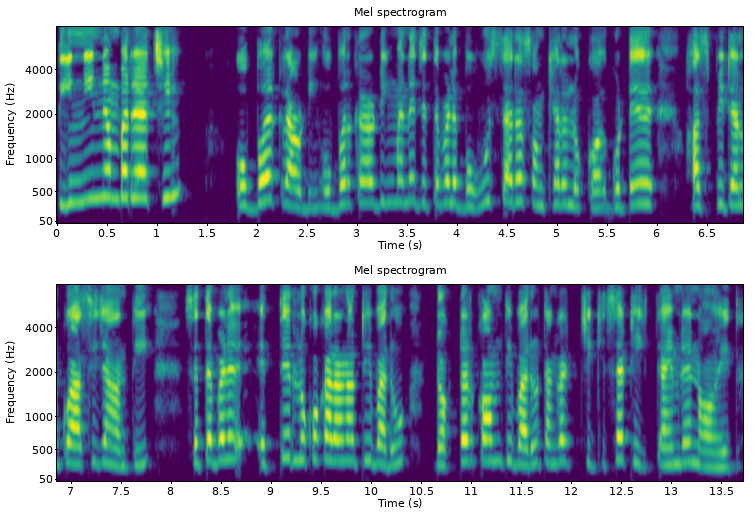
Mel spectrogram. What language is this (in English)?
Odia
